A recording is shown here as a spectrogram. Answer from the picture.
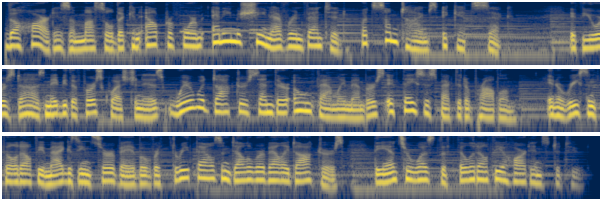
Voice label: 40s 50s Female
